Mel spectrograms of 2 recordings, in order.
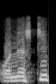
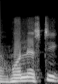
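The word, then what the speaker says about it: honesty: तो तो ऑनेस्टी पढ़ते हैं। होनेस्टी कितने बच्चे होनेस्टी पढ़ देते हैं। तो होनेस्टी होता नहीं है।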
